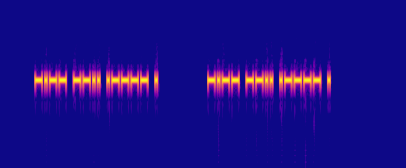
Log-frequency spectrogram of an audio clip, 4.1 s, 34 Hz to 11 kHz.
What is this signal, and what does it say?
Morse code, heard as a keyed tone, about 50 wpm, 700 Hz. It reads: YZ1E YZ1E
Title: DXCC-100 Call Signs - 4 Characters - Repeated 2x - 50wpm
